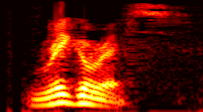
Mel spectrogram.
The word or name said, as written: rigorous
